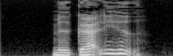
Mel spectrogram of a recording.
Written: medgørlighed

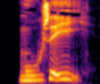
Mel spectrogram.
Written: MOSEEG

